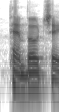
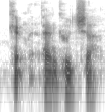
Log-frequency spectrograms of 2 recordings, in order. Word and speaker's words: Pangboche: So a member, Pangboche, you're saying wrong, though. I think it's Pankucha.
